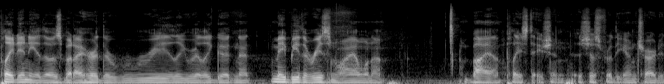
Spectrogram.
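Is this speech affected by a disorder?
No.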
